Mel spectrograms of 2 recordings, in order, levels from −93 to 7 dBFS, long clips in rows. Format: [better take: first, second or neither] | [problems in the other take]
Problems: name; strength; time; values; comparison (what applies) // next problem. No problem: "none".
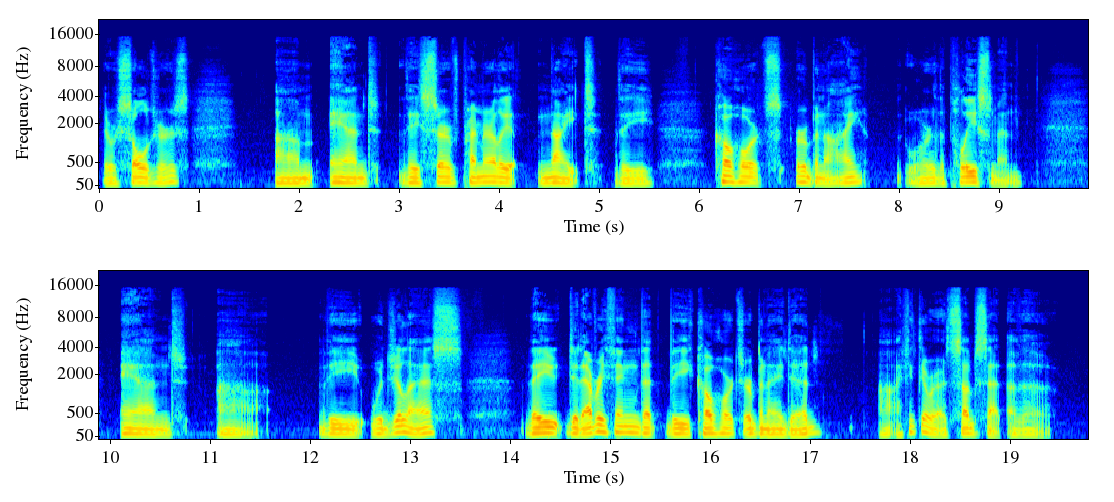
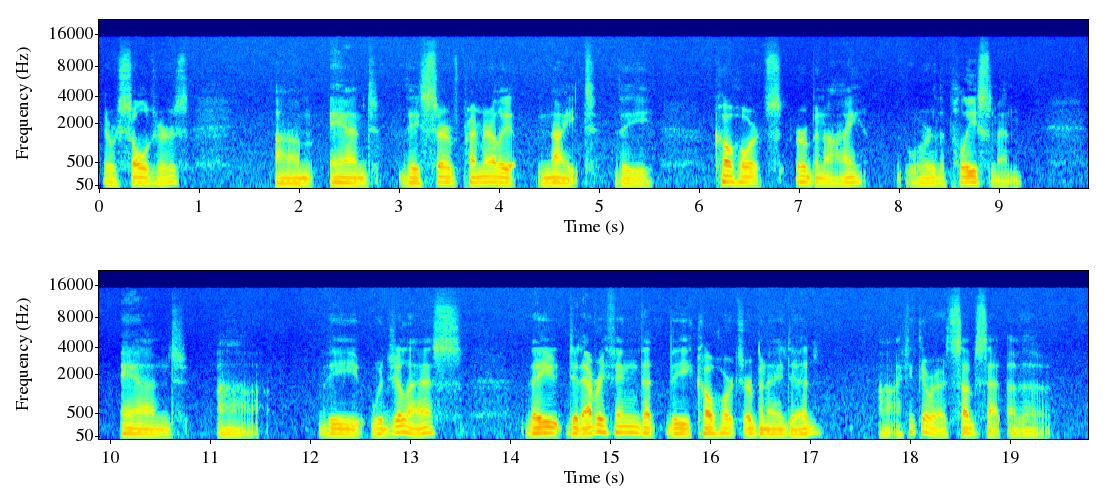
first | hiss; faint; throughout; 20 dB below the speech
